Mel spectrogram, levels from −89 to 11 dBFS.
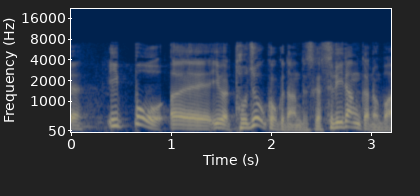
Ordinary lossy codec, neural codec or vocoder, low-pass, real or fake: none; none; 7.2 kHz; real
